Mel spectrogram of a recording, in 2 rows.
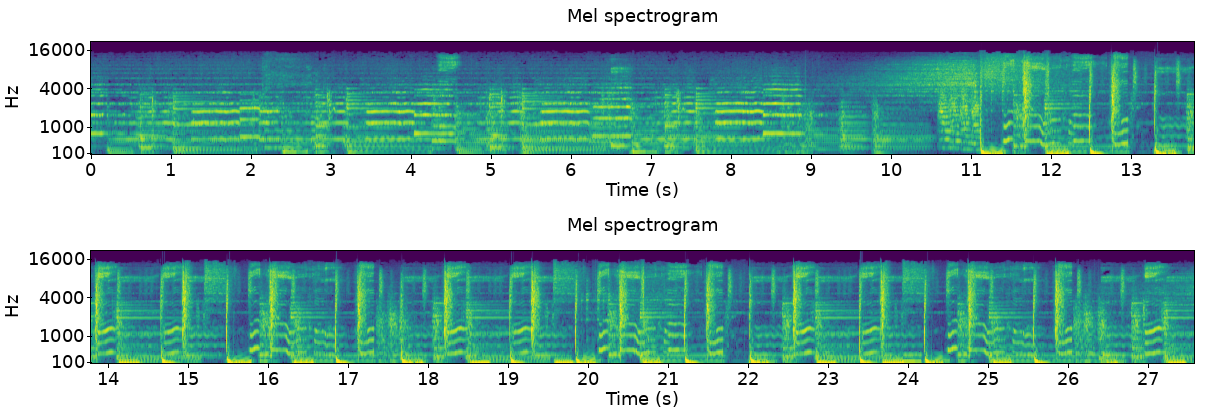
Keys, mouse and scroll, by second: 16.0 double click, 20.9 double click.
